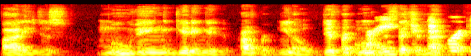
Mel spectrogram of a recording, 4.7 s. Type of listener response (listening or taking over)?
taking over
